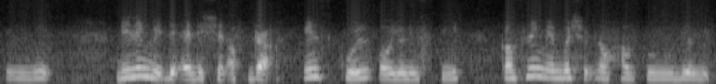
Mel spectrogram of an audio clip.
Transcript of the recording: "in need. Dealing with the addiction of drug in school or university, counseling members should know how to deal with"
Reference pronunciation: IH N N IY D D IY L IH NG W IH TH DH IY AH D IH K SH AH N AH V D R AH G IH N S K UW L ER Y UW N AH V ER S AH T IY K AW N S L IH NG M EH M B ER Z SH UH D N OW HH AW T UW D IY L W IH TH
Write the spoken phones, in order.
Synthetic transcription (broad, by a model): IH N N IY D D IY L IH NG W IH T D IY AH D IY SH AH N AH F D R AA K IH N S K UW L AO Y UW N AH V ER S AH T IY K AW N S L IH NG M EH M B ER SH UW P N OW HH AW T UW D IY L W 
